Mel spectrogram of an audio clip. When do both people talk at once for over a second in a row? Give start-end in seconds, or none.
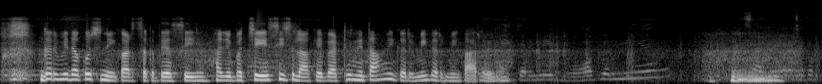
none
